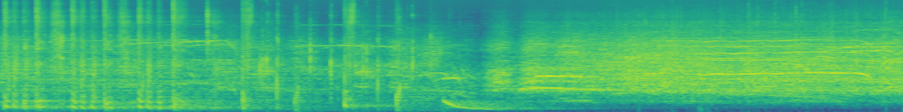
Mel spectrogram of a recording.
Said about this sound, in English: …, y'all. Give him a round of applause, y'all. ….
